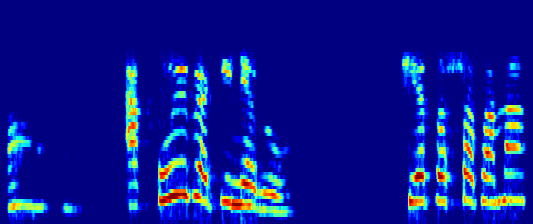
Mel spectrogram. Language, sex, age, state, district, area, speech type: Assamese, female, 60+, Assam, Nalbari, rural, conversation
